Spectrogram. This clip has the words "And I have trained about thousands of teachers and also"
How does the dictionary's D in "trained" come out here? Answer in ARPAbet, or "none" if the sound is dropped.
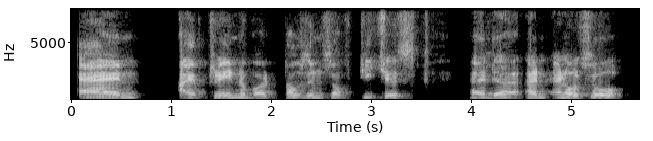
D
